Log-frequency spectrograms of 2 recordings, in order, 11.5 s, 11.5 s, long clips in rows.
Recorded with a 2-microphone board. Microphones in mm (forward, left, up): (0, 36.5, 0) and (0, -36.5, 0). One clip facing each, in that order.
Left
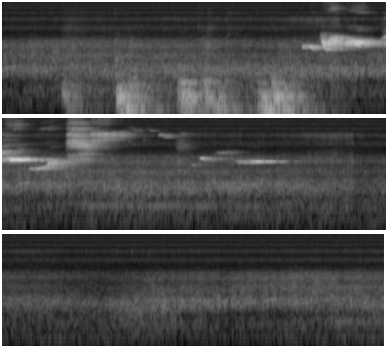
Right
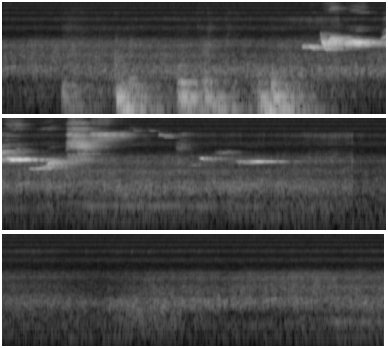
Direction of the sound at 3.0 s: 5° left (ahead or behind).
